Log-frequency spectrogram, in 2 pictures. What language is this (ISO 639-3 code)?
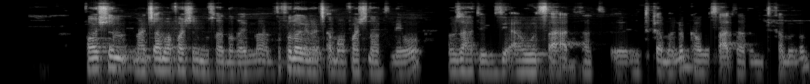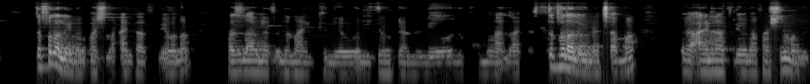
tir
